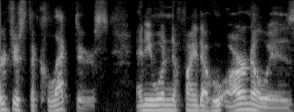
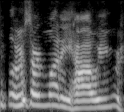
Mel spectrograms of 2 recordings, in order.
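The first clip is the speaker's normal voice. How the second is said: higher, louder mock thug demand; 9 semitones higher, 6 dB louder than usual. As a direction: bark it like a debt collector. Twins threatening Howie, retold.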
